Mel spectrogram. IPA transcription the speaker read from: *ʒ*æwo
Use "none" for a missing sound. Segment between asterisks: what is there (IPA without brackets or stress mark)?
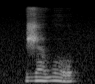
ʒ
